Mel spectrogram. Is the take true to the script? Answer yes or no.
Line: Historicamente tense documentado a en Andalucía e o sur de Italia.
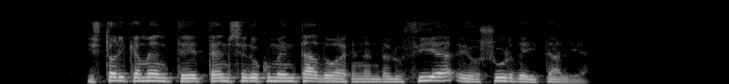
yes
